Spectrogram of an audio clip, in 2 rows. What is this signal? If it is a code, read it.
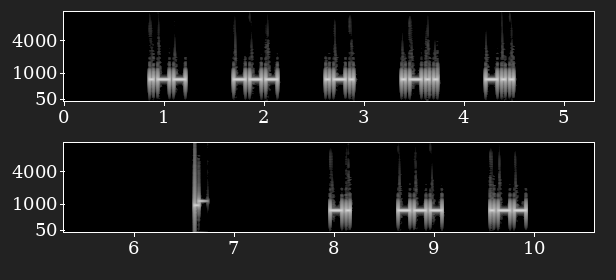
Morse code, heard as a keyed tone, about 30 wpm, spaced as for 14 wpm, 700 Hz. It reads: WORLD NOW
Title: 4x Character Spacing - Top 300 Words - 30wpm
